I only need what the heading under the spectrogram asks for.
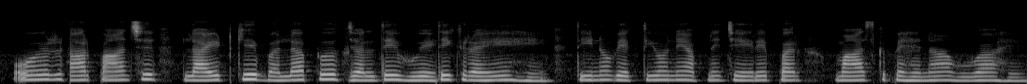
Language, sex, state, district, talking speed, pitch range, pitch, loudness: Hindi, female, Maharashtra, Sindhudurg, 110 wpm, 190-210 Hz, 195 Hz, -28 LUFS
